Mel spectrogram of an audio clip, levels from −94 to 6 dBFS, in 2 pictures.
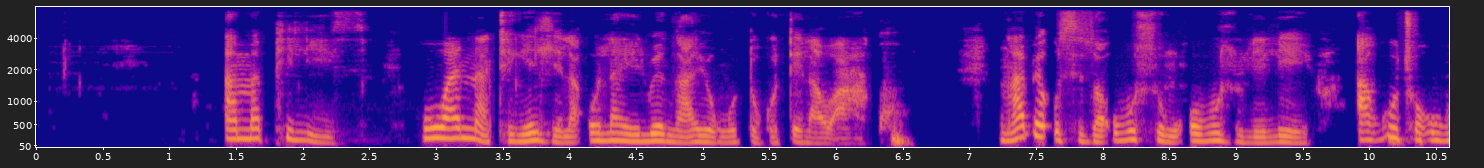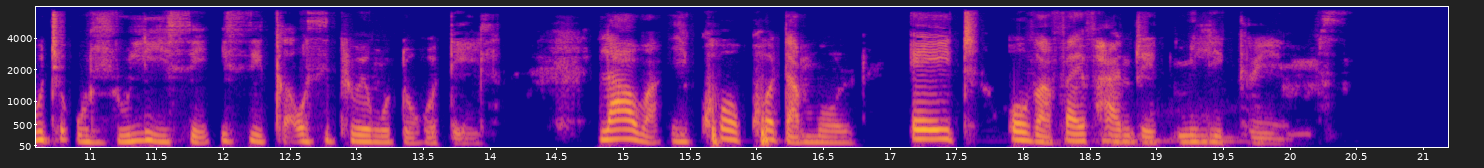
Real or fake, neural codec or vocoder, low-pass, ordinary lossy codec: real; none; 7.2 kHz; AAC, 48 kbps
